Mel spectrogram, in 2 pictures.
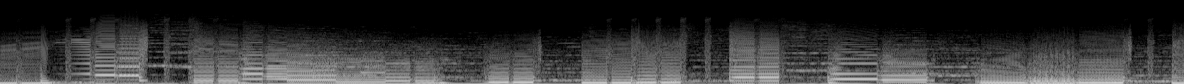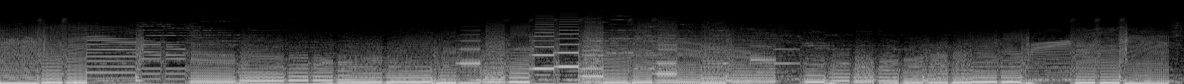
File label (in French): fanfaronnade generative, vcvrack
